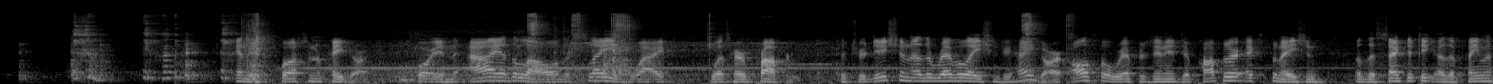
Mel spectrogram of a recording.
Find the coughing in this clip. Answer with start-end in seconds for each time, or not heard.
0.7-3.2.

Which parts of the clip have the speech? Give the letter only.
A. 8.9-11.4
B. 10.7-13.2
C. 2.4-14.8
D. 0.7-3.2
C.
